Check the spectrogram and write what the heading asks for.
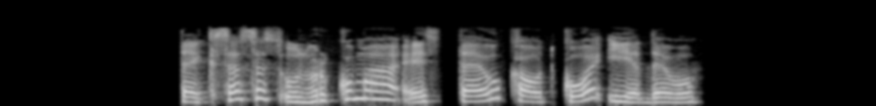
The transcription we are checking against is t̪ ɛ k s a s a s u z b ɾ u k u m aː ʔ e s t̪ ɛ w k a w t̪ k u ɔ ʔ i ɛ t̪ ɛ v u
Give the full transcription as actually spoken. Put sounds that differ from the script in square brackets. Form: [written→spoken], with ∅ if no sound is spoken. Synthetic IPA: t̪ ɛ k s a s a s u z b ɾ u k u m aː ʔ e s t̪ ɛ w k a w t̪ k u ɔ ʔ i ɛ [t̪→d̪] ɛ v u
